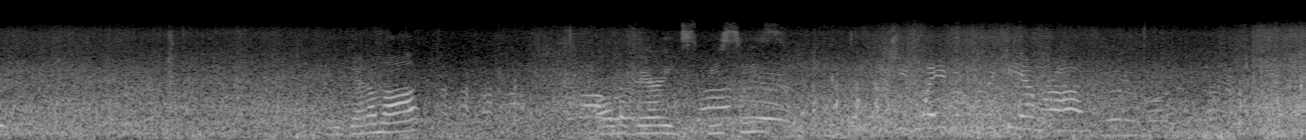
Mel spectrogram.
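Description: A woman talks and laughs cheerfully nearby.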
